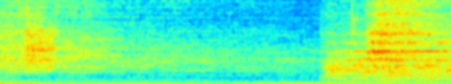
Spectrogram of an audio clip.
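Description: Live rock band playing loud on drum kit and guitar: a low chord held ringing, with a cymbal crash near the end.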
